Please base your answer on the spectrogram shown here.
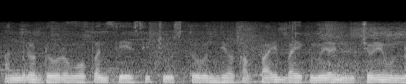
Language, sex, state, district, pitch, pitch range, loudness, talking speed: Telugu, male, Andhra Pradesh, Sri Satya Sai, 100 Hz, 100-105 Hz, -14 LUFS, 190 wpm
